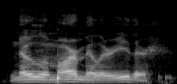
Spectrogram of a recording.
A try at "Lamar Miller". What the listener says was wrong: Yeah, you put that emphasis on the wrong word. Yeah, Lamar Miller.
